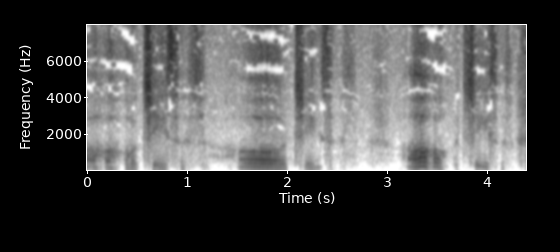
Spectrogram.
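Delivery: put-on tiny, soft, teeny voice, very slow and drawn-out. Speaker recalls coming into her room and hearing a little teeny voice. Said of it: "I could hear this little teeny voice".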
